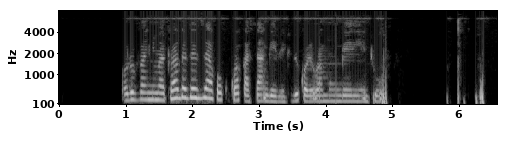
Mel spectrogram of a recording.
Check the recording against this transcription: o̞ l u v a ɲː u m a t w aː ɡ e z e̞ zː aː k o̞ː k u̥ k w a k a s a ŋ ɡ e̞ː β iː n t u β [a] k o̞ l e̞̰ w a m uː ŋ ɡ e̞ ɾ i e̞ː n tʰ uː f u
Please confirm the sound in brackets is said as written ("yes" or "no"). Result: no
